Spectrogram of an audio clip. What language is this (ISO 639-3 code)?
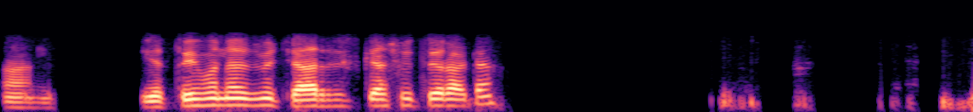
kas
